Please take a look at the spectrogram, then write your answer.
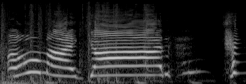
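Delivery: high shrieking disbelief; screaming with delighted shock; dawning joy. Real, not acted. Surprise raid arrives.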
